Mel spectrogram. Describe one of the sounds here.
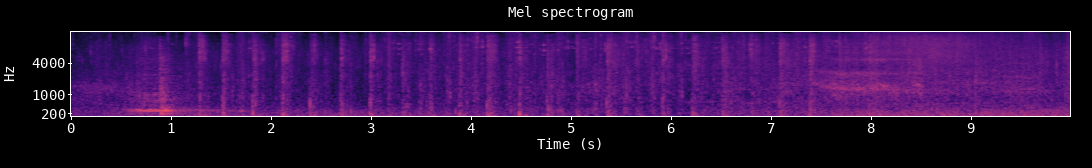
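Heavy footsteps crunch on dirt and stone.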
